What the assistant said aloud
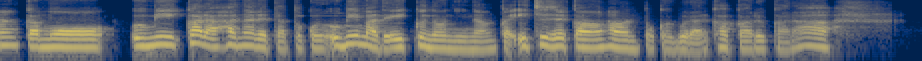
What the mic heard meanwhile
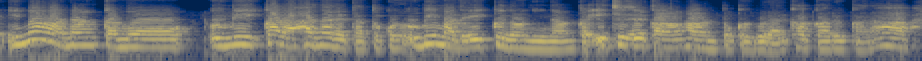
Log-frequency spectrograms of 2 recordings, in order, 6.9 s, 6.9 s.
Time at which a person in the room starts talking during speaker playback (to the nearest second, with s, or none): none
